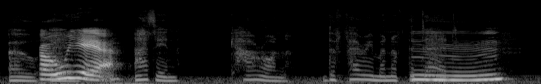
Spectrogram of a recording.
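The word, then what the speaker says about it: Charon: it's just as you described it only your pronunciation is a little off the name you heard wasn't Karen it was c h a r oh oh yeah as in karon the Fairman of the Dead karon who in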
